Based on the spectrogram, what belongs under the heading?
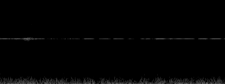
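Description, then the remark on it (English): A hotel alarm sounds as one steady, unbroken high-pitched tone, faint, over a low rumbling background hum with no voices. “He's in a hotel, and the alarm went off.”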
